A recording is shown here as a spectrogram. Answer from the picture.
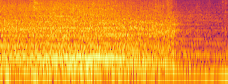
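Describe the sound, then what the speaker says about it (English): A car doing a burnout at a drag strip, a loud, continuous engine roar with a rising and falling whine that eases off near the end. "All right, we did a burnout."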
